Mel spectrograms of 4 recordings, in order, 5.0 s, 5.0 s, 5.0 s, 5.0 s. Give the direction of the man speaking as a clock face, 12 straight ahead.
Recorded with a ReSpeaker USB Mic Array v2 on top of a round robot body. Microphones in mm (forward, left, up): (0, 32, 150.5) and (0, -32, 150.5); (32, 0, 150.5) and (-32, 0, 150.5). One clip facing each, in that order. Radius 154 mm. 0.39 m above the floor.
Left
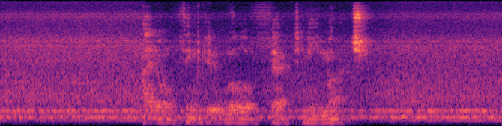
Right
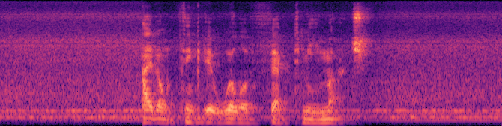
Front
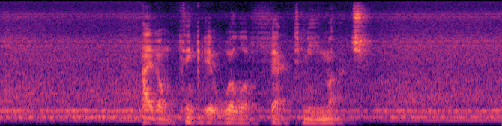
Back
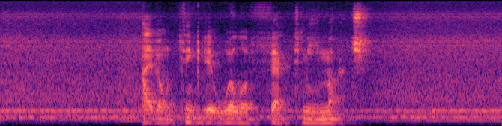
3 o'clock.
